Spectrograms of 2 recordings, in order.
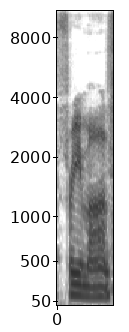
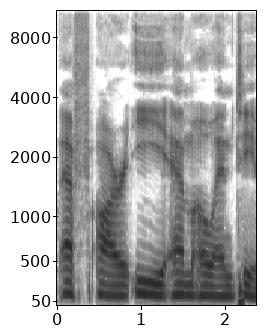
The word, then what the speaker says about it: Fremont: Fremont. – Fremont. Okay, it's spelled F R E M O N T, but it's Fremont.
